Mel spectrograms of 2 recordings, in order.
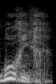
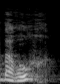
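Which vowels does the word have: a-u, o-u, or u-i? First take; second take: u-i; a-u. First: The word is said with vowels u and i. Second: The word is said with vowels a and u. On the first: "ils prononcent en plus le vav shuruk i" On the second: This is the modern Hebrew pronunciation. "c'est pas baruch"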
